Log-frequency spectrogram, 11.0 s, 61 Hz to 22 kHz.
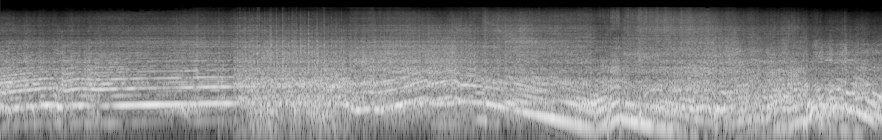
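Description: Mitsubishi 4G63 four-cylinder drag car engine, held at a steady high rev on the starting line, then launching at full throttle down the strip. Its note climbs and drops several times as it runs through the gears.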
